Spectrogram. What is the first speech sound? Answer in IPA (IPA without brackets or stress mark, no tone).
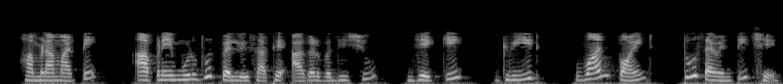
h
